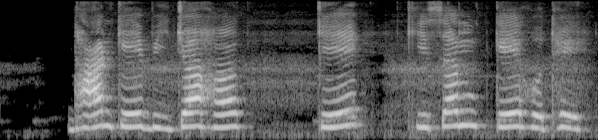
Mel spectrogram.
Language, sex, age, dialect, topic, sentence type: Chhattisgarhi, female, 18-24, Western/Budati/Khatahi, agriculture, question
